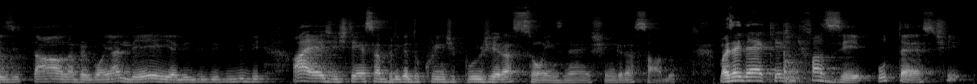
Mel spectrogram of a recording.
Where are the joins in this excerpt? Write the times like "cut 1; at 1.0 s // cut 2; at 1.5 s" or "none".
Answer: none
